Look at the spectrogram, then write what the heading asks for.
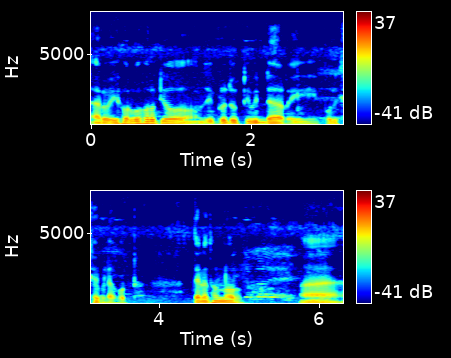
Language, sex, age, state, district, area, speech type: Assamese, male, 45-60, Assam, Goalpara, urban, spontaneous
